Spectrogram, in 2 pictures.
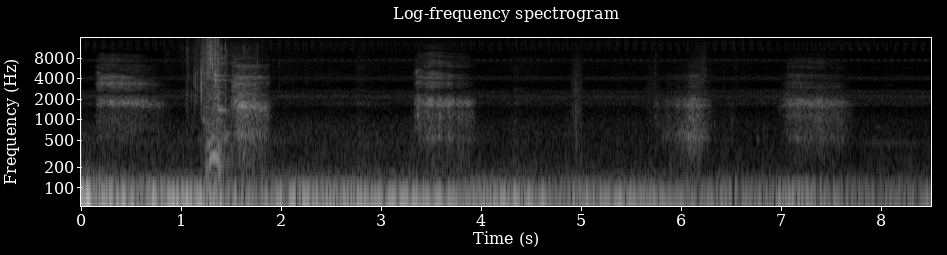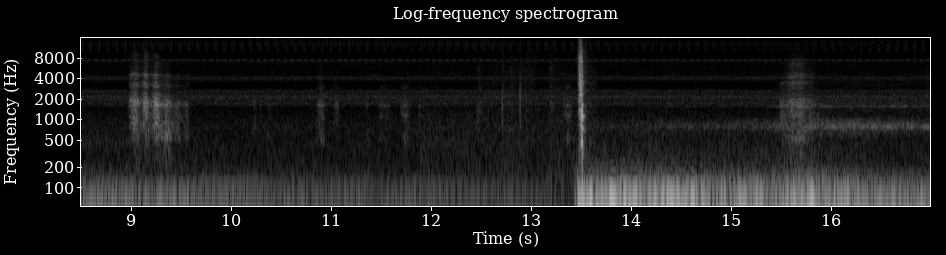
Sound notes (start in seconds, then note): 13.4 digging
